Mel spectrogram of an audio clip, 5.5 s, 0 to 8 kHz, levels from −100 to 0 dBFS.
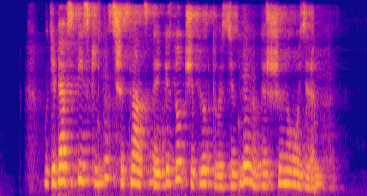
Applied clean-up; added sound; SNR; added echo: neural mask model DeepFilterNet 3.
